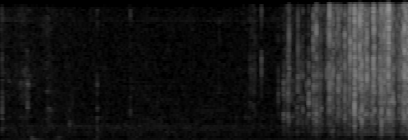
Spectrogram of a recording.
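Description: A thin, empty white plastic pharmacy bag with blue print is held in both hands and crumpled and rubbed between fingertips with long painted nails. After nearly three seconds of quiet low hum with a few faint ticks, bright, crisp crinkling crackles build up and grow louder toward the end.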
